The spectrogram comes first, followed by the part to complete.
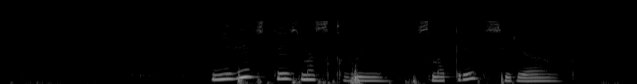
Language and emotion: Russian, sad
